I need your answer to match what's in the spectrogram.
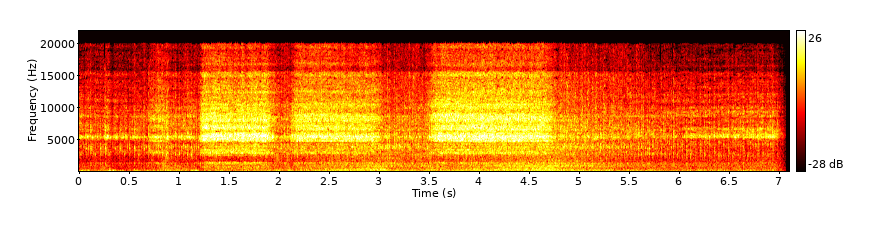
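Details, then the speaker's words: Abandoned 1949 Dodge truck flathead, revived in the field without new parts after pulling heads, running without coolant as water pump is locked: steady even idle with soft rhythmic chuff, no knocks or misses; normal idle. "it's nice and quiet thank you this is a remarkable one brother sounds great it sounds good huh sounds good I like it"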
